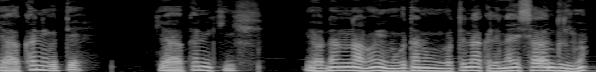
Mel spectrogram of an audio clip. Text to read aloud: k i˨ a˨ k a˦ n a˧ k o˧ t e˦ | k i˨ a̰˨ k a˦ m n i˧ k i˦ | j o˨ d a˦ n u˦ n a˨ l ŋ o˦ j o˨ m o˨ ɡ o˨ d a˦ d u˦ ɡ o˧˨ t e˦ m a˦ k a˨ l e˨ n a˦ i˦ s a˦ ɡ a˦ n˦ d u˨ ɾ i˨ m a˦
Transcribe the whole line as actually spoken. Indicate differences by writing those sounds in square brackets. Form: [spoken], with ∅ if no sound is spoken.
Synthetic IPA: k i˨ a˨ k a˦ n [i˧] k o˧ t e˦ | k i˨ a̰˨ k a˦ [∅] n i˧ k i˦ | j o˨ d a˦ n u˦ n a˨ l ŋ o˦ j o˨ m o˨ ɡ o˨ d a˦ [n] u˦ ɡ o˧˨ t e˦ [n] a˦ k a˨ l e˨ n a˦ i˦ s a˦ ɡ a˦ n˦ d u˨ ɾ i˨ m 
